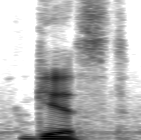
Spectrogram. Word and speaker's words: Gist: It's Gist, right? Is that what somebody said that you pronounce it? Gist. Gist? Yeah. Like with a hard G? Yeah, like GIF.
